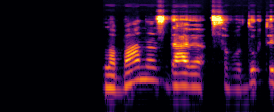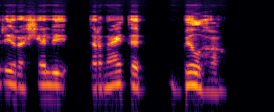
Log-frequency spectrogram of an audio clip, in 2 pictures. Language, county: Lithuanian, Vilnius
